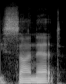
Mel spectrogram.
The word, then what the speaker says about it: Sonnet: very much it's my pleasure so is it Sonet I want to make sure I say your name right NE T NE T Sonet so Sonet do you you pronounce it yes Sonet Sonet Sonet okay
